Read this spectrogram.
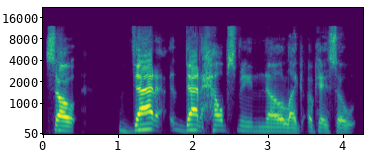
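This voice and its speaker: A man's voice: medium pitch, takes it slowly, fairly bright tone, clean tone, no echo. A man hosting a podcast as a writing coach, explaining conversationally, thinking aloud and often checking that he is understood.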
